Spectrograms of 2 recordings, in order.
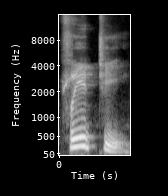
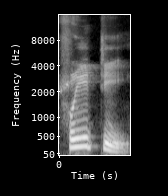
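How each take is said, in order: No difference in how they are said.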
